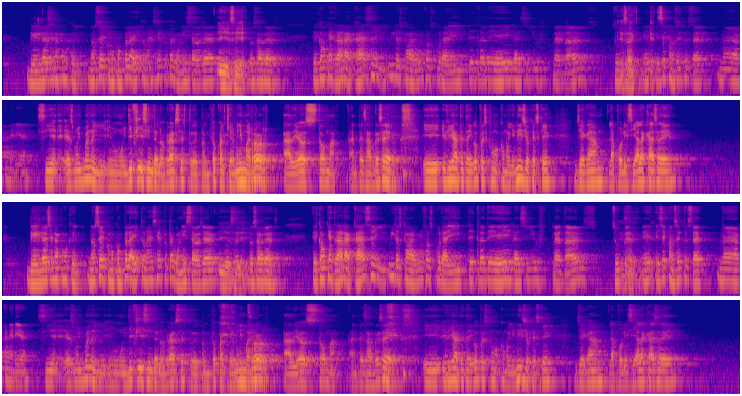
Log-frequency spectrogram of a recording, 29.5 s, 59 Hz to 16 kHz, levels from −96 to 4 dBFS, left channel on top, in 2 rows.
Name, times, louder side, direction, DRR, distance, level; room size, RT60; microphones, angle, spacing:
voice 1, 0.5-5.5 6.2-11.7 12.2-14.0 14.3-15.3 19.1-19.9 22.4-22.6 23.6-23.7, right 5 dB, 70° right, 12 dB, 0.4 m, -36 dB
voice 2, 4.3-4.8 12.3-12.6 13.0-13.1 15.5-20.1 20.4-21.4 21.7-25.7 26.2-28.3, left 6 dB, 60° left, 13 dB, 0.3 m, -31 dB
8.4 x 6.6 x 2.7 m, 1.3 s
head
